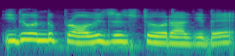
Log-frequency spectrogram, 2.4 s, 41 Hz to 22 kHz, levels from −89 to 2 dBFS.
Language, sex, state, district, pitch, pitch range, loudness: Kannada, female, Karnataka, Belgaum, 210 Hz, 185-230 Hz, -13 LUFS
